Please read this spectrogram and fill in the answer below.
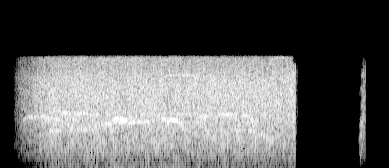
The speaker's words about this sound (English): Oh, dude, we gotta give you some applause for that one. Give me a second here.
